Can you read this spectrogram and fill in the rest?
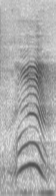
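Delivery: high crooning Lordy, Lordy, Lordy; high sing-song Lordy. Retold or imitated. Third porch sitter adding to the Lordy chorus, high croon. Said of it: "somebody else says".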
